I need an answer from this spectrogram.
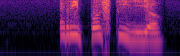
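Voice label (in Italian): "Ripostiglio", Italian; Bentel; BLE320; MESSAGGI VOCALI; Audio BGS220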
